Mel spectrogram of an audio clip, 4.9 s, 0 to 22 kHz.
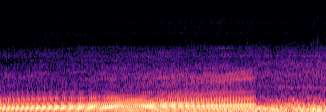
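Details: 1997 Honda Magna VF750C V4, previously wrecked, 43,405 miles, Vance & Hines pipes, riding under acceleration. The engine note rises steadily as it pulls, then drops cleanly at the gear change. Runs strong and even.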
